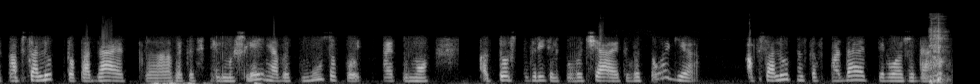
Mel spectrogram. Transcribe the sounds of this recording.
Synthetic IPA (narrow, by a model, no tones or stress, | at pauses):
ɐpsɐlʲut̪nəpəpɐd̪ajɪt̪vɛt̪ət̪sʲtʲilʲmɨʂlʲenʲɪjəvɛt̪ʊmuzɨkʊipɐɛt̪əmʊ̰ | t̪o̞ʂt̪ozɾʲitʲɪlʲpəlˠʊt͡ɕæjɪt̪vɨt̪o̞ɡʲɪ | ɐ̰psɐlʲut̪nəsəfpɐd̪ajɪt̪sjɪvo̞ɐʐɨd̪a̰nʲɪ̰j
